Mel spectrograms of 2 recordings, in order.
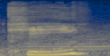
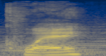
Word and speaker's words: quay: so it's a golden key it's like the only know reason I know that that word is pronounced like key and not Quay oh nice helmets no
